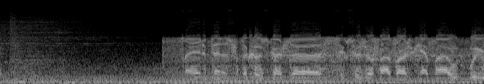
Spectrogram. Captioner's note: helicopter whirs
